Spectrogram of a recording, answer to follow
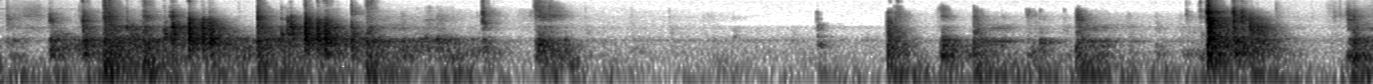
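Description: Foosball table in play: the hard ball clacks and thuds against the plastic players and the table. There is a rapid run of knocks for the first three seconds or so, then a lull, then scattered knocks and one loud hit near the end.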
